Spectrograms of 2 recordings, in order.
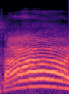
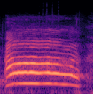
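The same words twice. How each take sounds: First: Much higher yelp, a step up from the first; hammed-up second yelp; higher startled yelp. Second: Very high squeal, the top of the build; hammed-up peak of shock; squealing shriek. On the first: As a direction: push the shocked cry higher. Recognition gag, repeated louder. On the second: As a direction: go all the way up into a shriek. Third escalating recognition yelp.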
